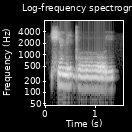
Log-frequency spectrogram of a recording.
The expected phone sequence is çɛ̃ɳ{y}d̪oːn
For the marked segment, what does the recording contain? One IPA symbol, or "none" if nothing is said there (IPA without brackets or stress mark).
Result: i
